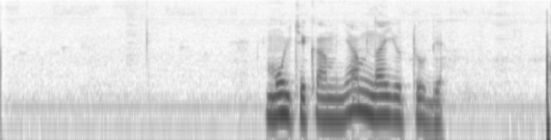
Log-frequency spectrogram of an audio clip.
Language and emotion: Russian, neutral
